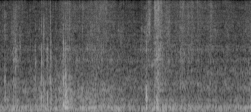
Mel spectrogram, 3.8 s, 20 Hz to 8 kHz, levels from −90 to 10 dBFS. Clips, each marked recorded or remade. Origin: remade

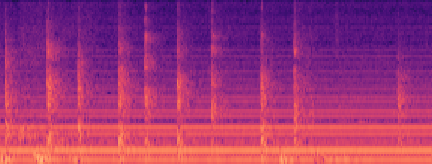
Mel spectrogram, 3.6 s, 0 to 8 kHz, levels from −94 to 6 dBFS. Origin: recorded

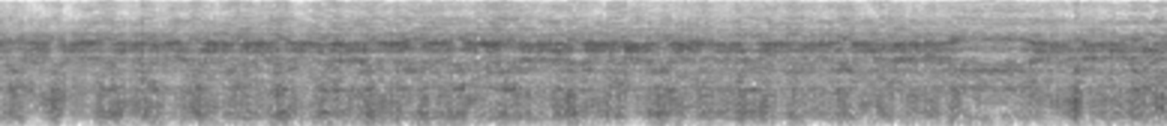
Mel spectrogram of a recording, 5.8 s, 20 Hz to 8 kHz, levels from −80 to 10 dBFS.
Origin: remade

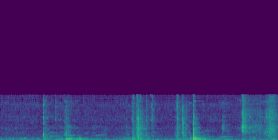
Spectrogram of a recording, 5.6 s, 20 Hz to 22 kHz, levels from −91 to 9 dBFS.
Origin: remade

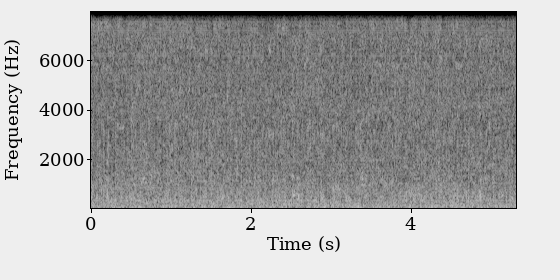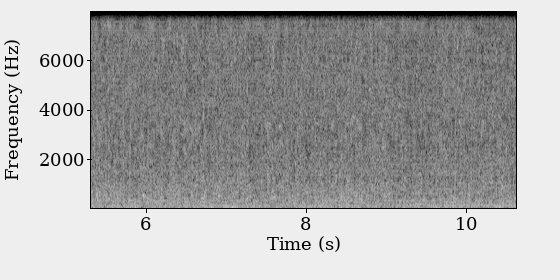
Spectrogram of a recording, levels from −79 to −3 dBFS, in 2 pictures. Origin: remade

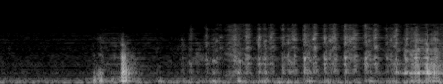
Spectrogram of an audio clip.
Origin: remade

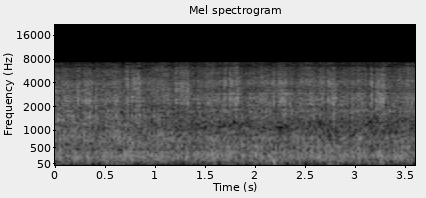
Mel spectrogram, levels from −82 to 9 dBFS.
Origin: recorded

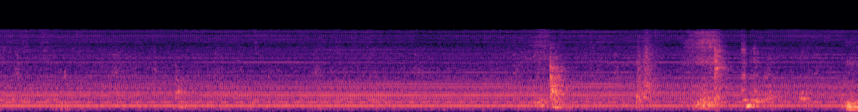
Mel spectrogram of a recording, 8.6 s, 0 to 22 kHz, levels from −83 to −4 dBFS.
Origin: recorded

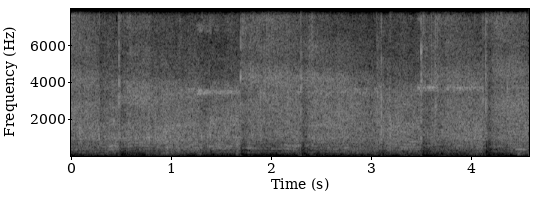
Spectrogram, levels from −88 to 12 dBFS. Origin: recorded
